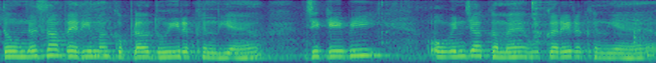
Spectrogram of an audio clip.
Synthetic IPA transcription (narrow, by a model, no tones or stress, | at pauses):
t̪əʊnəsãːpɛːɾiːmãːkəpɽaːd̪uːiːɾəkʰənd̪ɪjãːɦãː | d͡ʒeːkeːbiː | oːʋɪnd͡ʒaːkəmɛːoːkəɾeːɾəkʰə̃nd̪ɪjãːɦɛ̃ː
